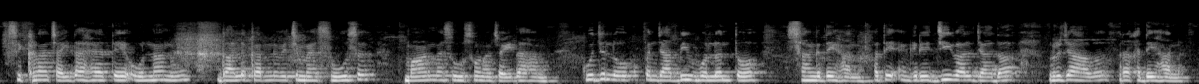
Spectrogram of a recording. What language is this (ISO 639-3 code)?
pan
